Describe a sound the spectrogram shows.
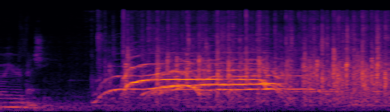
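An audience cheers and whoops loudly.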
